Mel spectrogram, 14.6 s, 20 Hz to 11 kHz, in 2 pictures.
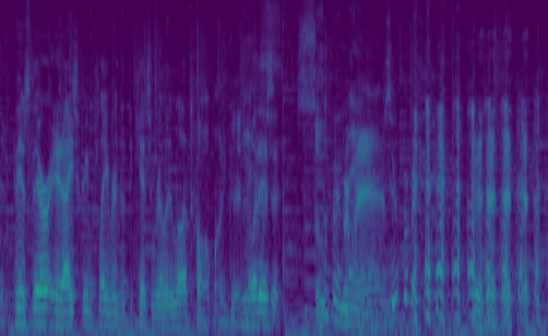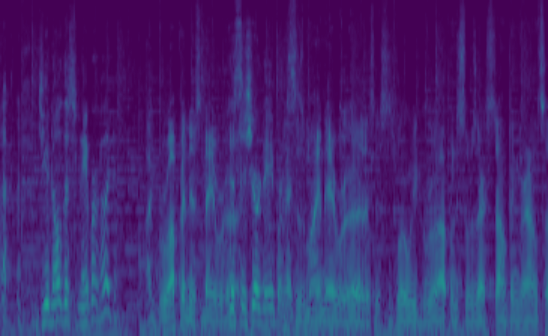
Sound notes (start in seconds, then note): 5.3 all laughing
